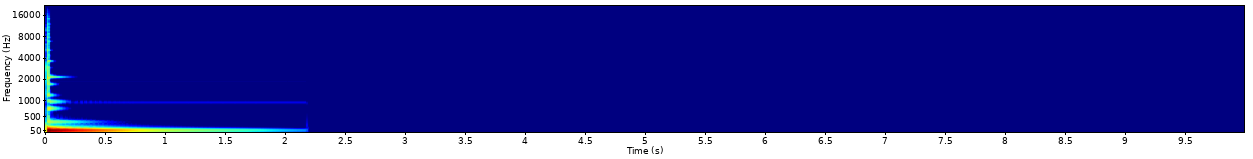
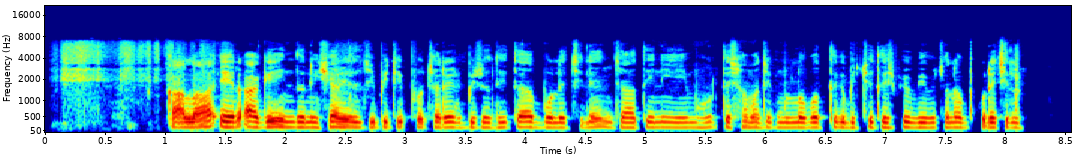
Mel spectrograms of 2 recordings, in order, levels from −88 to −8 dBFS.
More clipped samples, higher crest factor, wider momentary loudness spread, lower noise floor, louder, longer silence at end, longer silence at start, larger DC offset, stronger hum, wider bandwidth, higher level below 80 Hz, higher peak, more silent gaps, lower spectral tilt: neither; first, 26 dB vs 16 dB; first, 26 LU vs 10 LU; first, -61 dBFS vs -38 dBFS; second, -23 LUFS vs -18 LUFS; first, 9.1 s vs 0.45 s; second, 0 s vs 0.15 s; neither; neither; second, 3.9 kHz vs 7.4 kHz; first, -30 dBFS vs -58 dBFS; about the same, -4 dBFS vs -2 dBFS; neither; about the same, -6 dB/octave vs -7 dB/octave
